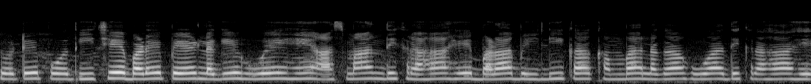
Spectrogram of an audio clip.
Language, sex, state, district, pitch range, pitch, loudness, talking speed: Hindi, female, Chhattisgarh, Balrampur, 250-265 Hz, 255 Hz, -18 LUFS, 155 wpm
